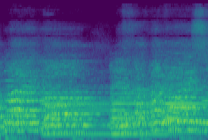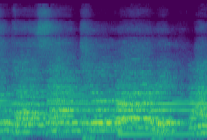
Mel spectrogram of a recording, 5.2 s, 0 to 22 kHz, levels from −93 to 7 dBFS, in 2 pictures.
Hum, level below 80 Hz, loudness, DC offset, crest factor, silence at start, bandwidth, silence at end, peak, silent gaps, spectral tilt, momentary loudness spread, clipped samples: none; -46 dBFS; -18 LUFS; under 0.1%; 16 dB; 0 s; 17.5 kHz; 0 s; -2 dBFS; none; -6 dB/octave; 6 LU; under 0.1%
